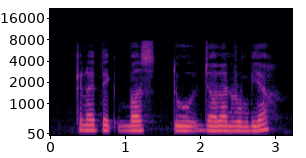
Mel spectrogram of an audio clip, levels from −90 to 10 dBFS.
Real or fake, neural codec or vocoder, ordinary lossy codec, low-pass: fake; codec, 16 kHz, 4 kbps, FreqCodec, larger model; none; none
